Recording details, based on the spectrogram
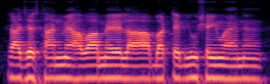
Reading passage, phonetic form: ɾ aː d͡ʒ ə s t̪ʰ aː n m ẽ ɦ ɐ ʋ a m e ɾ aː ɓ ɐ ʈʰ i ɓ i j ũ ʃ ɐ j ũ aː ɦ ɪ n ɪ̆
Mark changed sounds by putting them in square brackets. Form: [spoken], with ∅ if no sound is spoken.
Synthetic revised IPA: ɾ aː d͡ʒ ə s t̪ʰ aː n m ẽ ɦ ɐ ʋ a m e [l] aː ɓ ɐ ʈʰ [e] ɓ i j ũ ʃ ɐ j ũ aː ɦ ɪ n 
